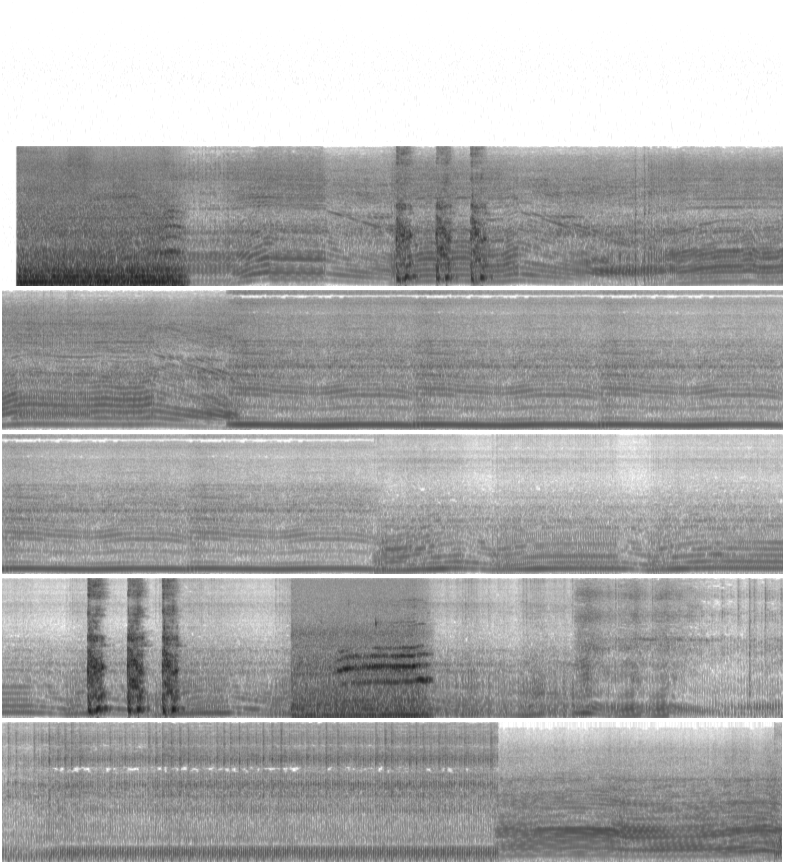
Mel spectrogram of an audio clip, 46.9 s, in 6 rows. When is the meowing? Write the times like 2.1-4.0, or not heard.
8.0-9.7, 34.1-35.5.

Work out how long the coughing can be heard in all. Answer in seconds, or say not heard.
2 s.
